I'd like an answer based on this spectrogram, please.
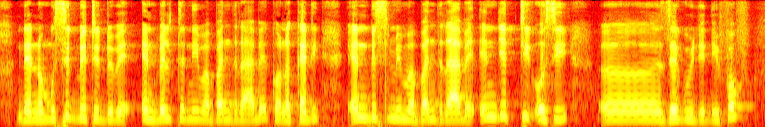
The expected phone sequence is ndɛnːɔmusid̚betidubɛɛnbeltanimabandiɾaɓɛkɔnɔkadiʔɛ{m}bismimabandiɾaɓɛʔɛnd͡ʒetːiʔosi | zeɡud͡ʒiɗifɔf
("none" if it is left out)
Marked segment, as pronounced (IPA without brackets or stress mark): n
